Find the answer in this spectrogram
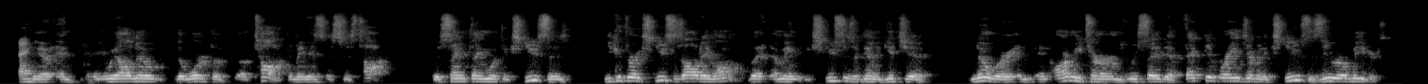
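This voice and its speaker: A man with an American accent, a dark, mellow tone, medium pitch, ordinary pitch variation and a fairly quick pace, with audible room echo and a quiet background. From US South, South Carolina (Woodruff); South Carolina. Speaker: army general; guest. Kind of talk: casual interview. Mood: warm, reflective, motivational. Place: office. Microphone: video call.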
